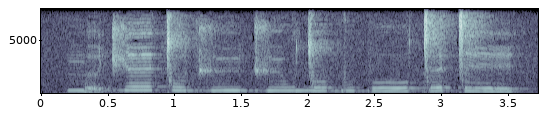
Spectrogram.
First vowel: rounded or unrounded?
unrounded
